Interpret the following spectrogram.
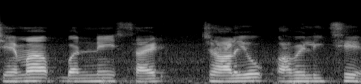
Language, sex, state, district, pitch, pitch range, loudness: Gujarati, male, Gujarat, Gandhinagar, 145 Hz, 140-155 Hz, -18 LUFS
